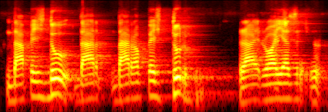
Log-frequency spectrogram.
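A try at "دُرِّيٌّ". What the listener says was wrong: আচ্ছা হরফের নাম কিন্তু হরফের নাম পুরাপুরি বলবেন। এইটার নাম কিন্তু দাল, তো দালের নামটা পুরা বলবেন, আংশিক বলার দরকার নেই, পুরাটা সংক্ষেপে বলার দরকার নেই।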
